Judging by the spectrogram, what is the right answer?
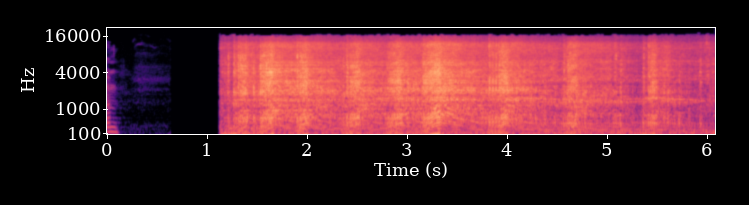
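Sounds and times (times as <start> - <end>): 
speech: 0.0 - 0.2
chainsaw engine revving: 1.2 - 6.0.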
